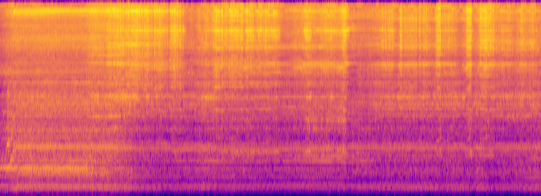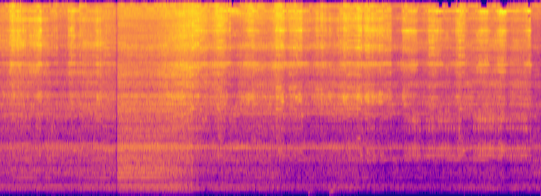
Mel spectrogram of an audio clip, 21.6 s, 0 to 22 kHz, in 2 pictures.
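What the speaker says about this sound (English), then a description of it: "So we'll just go ahead and cut this out now. I changed the blade on my bandsaw." A band saw fitted with a 1/8 inch wood-cutting blade rips steadily through walnut, giving a continuous loud rasping whine that swells and eases as the cut progresses, with no talking.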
